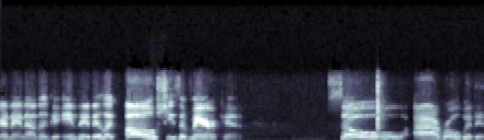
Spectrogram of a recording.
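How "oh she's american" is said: usual speaking voice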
